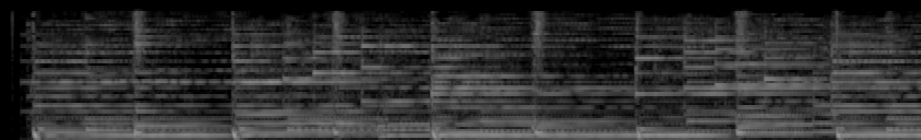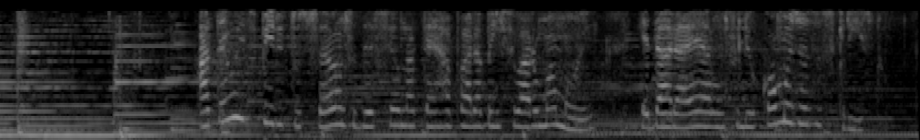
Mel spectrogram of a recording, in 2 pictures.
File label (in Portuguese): Aniversário Mãe Infantil Feminino; Telemensagens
